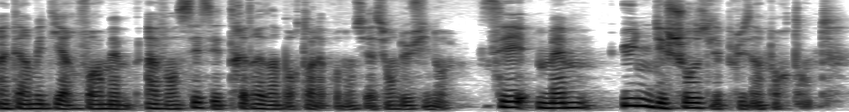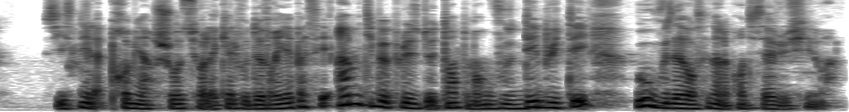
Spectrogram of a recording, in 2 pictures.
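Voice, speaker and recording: Man, husky voice, medium pitch, chatty vlog, camera-top mic. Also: animated, brisk, a little mellow. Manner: chatty, with frequent fillers and self-corrections. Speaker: vlogger and Chinese teacher. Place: apartment during a power cut. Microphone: camera-mounted shotgun mic.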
